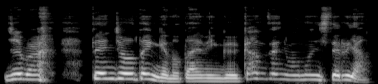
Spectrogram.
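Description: A man voicing a boisterous male elephant god from a storybook, loud and brash, speaking in Kansai dialect. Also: high-pitched, big pitch swings, normal speed, voice pushed up. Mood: gleeful.

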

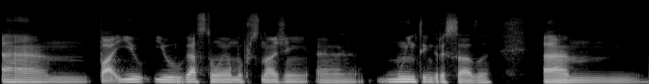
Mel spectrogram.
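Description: A man with a European Portuguese accent chats casually on a podcast. His voice sits fairly low and is recorded dry, with hardly any room sound. His wording is informal and full of slang. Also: completely flat delivery, slow pace, a little mellow, clear, resonant tone, no room sound. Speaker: podcast co-host. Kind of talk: casual chat.

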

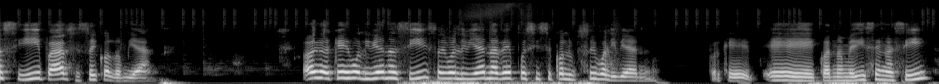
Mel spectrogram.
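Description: A woman's voice: mid-range voice, warm tone, dry recording. A woman of about fifty, a community organizer, talking passionately in an interview. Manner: passionate, acts out others' voices with laughter. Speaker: migrant community organizer, guest. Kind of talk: animated interview talk.

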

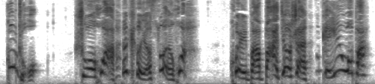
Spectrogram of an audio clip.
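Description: A woman's voice: sits high, big pitch swings, measured pace, no room sound, studio quality. A woman voicing a cocky, mischievous male monkey king in a children's storybook, boastful and teasing.

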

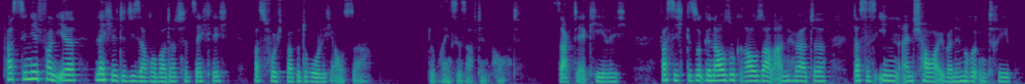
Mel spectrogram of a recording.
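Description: A woman reading a fan-fiction story aloud in steady narration. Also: deep voice, normal speed. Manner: steady narration with voiced dialogue. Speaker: reader.

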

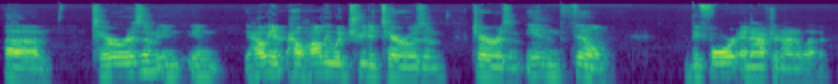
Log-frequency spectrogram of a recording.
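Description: A man's voice: mid-range voice, unhurried. A man co-hosting a podcast in casual chat, rambling and cutting himself off as he jokes. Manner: rambling, self-interrupting, joking. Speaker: podcast co-host.

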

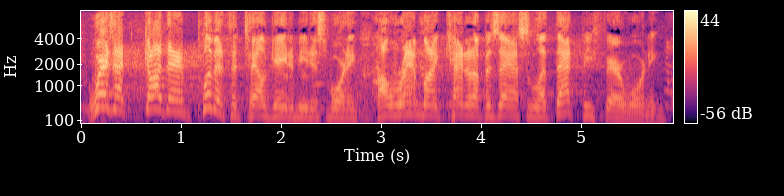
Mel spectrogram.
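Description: Man playing reckless 56-year-old tank designer, swaggering trucker talk, bright tone, reverb tail. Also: a little high, lively intonation, moderate pace. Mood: gleeful. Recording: long reverb.

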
